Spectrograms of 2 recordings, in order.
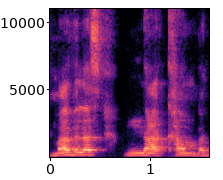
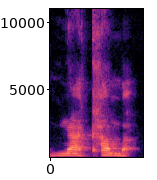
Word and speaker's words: Marvelous Nakamba: Marvelous Nakamba. That's how you pronounce it, people. He's my homemate. I know him. Marvelous Nakamba. You hear me? Nakamba.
